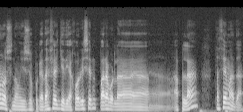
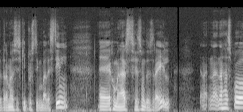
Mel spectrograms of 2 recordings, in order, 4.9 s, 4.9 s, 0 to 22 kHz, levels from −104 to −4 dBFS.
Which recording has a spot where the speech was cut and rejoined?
first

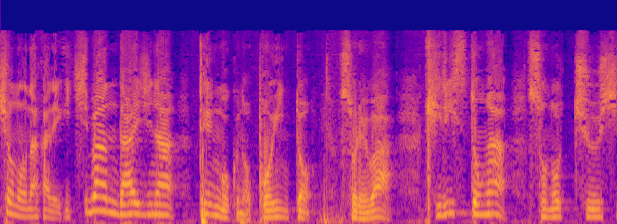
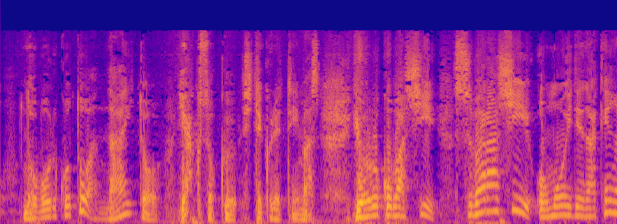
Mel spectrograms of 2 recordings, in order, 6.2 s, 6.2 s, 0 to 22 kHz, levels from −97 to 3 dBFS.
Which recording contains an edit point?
first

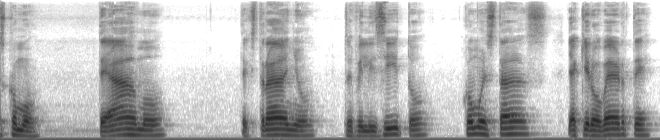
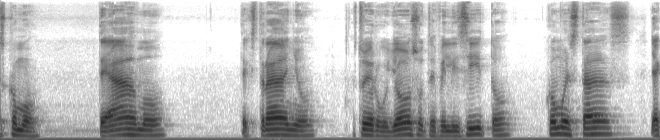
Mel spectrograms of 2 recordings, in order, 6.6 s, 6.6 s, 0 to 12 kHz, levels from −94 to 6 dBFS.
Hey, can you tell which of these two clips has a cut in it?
first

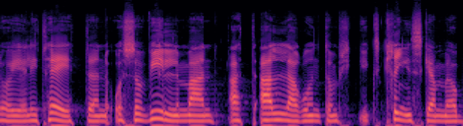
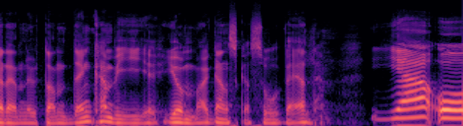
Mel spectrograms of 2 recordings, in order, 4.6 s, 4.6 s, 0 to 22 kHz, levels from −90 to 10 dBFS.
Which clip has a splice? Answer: first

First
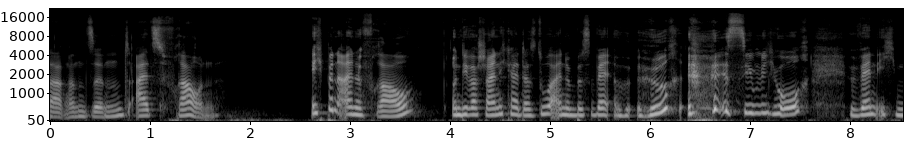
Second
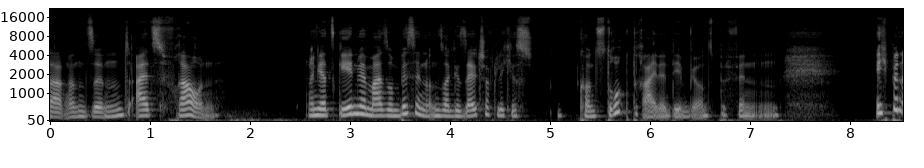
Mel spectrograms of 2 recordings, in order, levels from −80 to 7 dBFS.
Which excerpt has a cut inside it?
first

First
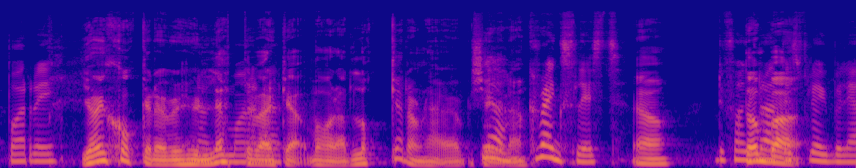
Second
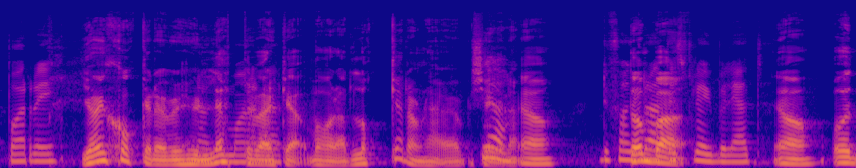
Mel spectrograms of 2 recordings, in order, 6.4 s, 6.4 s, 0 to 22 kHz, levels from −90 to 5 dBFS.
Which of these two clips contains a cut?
second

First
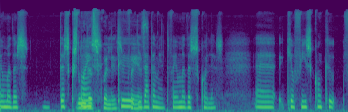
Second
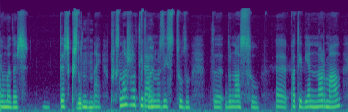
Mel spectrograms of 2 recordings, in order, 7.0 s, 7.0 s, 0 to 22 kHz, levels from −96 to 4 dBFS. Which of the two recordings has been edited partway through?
second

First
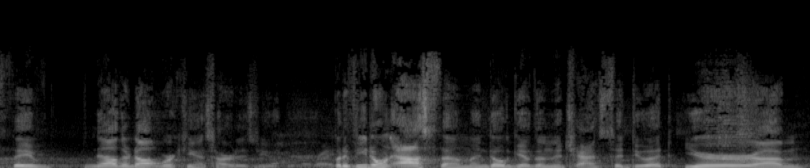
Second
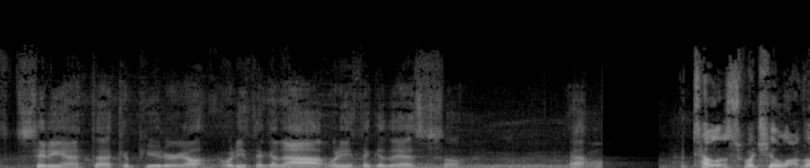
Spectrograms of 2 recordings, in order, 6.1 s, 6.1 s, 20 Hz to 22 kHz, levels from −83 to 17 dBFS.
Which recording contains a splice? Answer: first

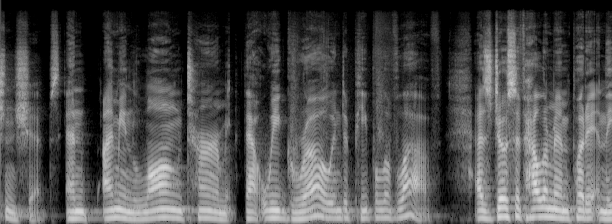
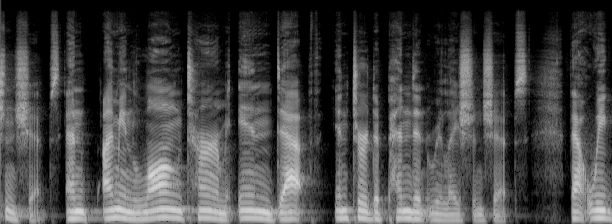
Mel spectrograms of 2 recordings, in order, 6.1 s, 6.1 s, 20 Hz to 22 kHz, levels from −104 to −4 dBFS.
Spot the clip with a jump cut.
first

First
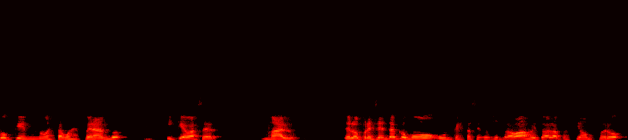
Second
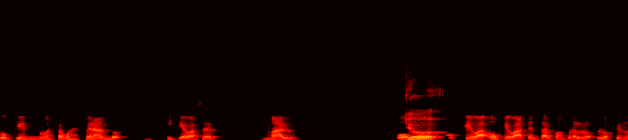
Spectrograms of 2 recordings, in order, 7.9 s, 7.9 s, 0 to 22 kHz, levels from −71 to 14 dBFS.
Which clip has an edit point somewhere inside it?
first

